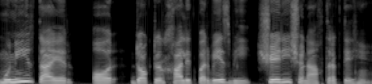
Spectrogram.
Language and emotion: Urdu, neutral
